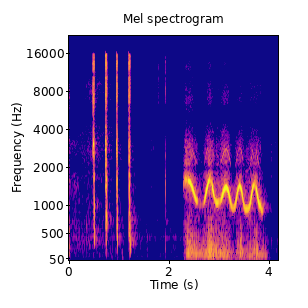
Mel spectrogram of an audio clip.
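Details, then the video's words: Pet ringneck parrot, labelled a Pakistani talking parrot: four dry clicks, then one long warbling whistle that wavers steadily up and down about six times before dropping off, with a rough lower buzz underneath. "amazing ringneck |talking sweet| parrot"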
